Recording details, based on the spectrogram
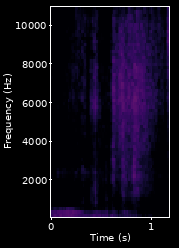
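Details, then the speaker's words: Woman's stomach growling loudly, a low humming, cooing gurgle lasting about a second and fading out, likened to a dog at her feet: stomach growling (borborygmi). "Y'all, my stomach is growling so loud. I don't know if you can hear that. If you can, I apologize because it's so loud. Kind of sounds like I have a dog at my feet."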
